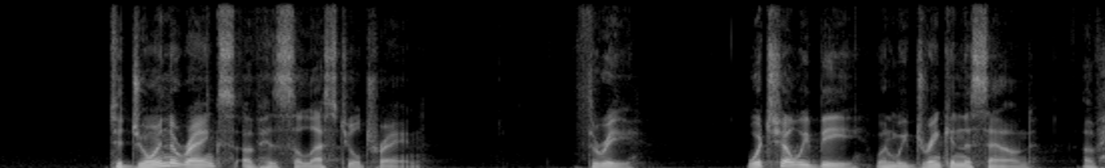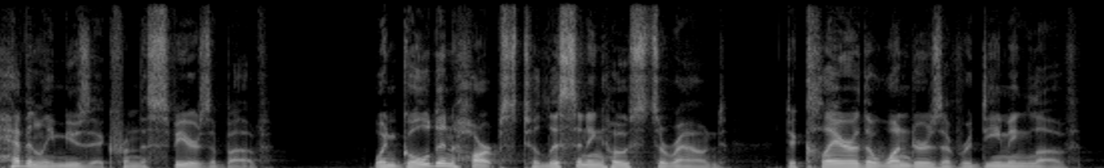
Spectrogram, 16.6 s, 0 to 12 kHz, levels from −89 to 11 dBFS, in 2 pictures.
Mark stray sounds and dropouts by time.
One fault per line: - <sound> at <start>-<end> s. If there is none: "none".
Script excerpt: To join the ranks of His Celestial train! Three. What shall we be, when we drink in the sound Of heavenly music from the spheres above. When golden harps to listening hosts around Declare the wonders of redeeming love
none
